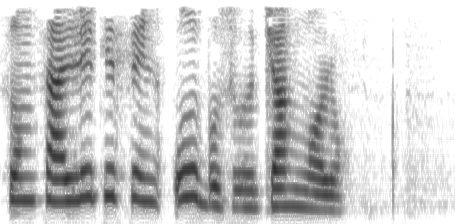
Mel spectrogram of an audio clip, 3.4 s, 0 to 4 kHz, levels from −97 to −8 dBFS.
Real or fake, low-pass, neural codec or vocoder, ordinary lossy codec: fake; 3.6 kHz; codec, 44.1 kHz, 1.7 kbps, Pupu-Codec; MP3, 24 kbps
